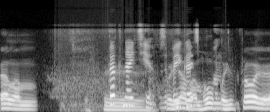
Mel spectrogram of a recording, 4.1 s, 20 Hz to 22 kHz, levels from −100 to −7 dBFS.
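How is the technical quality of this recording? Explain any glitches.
The recording's technical quality is undermined by four short stretches where the speech is abruptly pulled down in level.

Speech suppressed in double talk occurs at 0.26–0.88 s, 2.12–2.41 s, 2.95–3.22 s and 3.39–3.60 s. The voice drops or chops out there, by roughly 30 dB, 10 dB, 40 dB and 30 dB respectively. The likely cause is an echo canceller that cannot separate the talker from overlapping far-end echo and attenuates everything. A waveform shows sudden notches in the envelope, and a spectrogram shows the bands fading in those stretches.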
